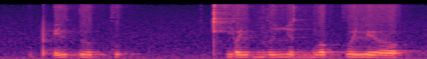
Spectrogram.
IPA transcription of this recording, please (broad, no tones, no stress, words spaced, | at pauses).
pʼelʲɠuk | kʰjolʲbu ʎodbo kulʲo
